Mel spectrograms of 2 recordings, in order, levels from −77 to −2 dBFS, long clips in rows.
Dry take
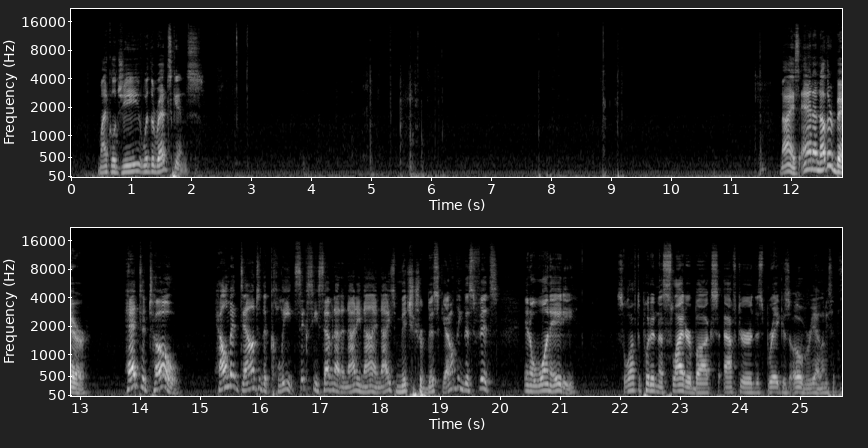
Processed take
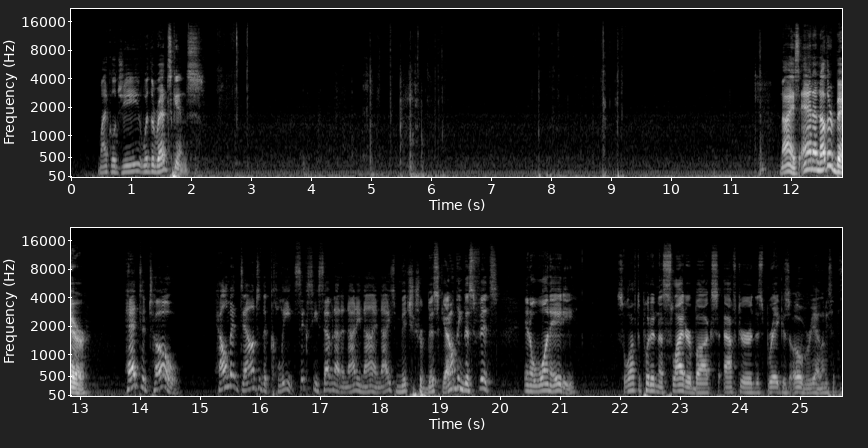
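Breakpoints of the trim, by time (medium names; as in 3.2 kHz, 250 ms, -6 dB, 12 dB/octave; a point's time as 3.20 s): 0.99 s -5 dB
1.73 s +5 dB
13.03 s +5 dB
14.06 s -6 dB
18.60 s -6 dB
19.31 s +6 dB
19.67 s -2 dB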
